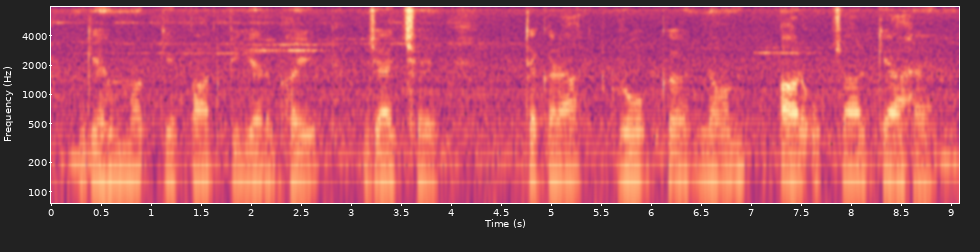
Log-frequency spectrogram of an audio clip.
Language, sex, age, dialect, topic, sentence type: Maithili, female, 18-24, Angika, agriculture, question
